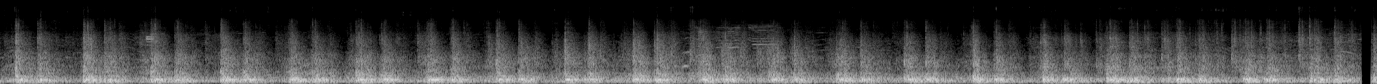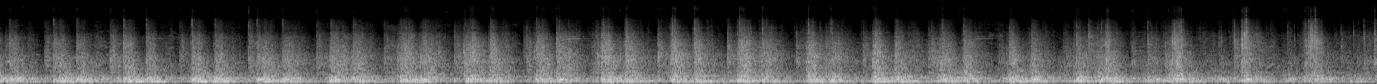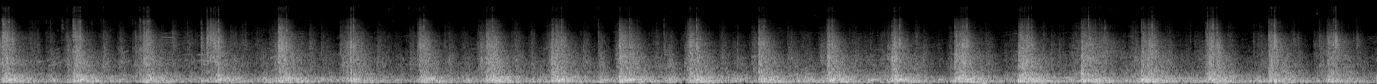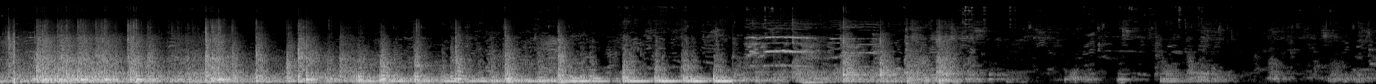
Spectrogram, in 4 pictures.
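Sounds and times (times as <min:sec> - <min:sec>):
drum-led music: 0:00.0 - 0:55.0.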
